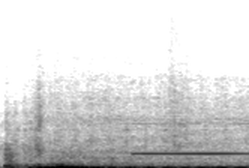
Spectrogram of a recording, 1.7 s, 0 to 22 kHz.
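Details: 2014 Audi Q7 3.0 L diesel that shakes, goes into limp mode and sets code P0263 with the check engine light on: lumpy, uneven idle just after start-up with a faint chime over it. Rough running; an exhaust leak is also suspected.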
